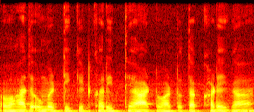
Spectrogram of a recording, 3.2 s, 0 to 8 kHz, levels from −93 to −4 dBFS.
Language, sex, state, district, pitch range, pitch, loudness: Chhattisgarhi, male, Chhattisgarh, Sarguja, 90-100 Hz, 95 Hz, -20 LUFS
